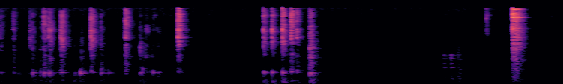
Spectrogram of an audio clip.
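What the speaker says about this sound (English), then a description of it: "Let's stir this." A spoon stirs coffee, giving a quick run of small, light clinks and taps against the cup. The clinks are close but faint, with a gap and a few scattered clicks afterward, and no voices.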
